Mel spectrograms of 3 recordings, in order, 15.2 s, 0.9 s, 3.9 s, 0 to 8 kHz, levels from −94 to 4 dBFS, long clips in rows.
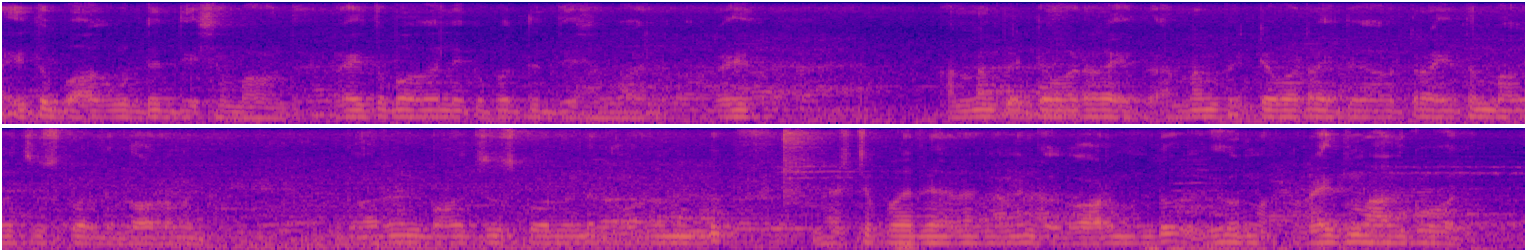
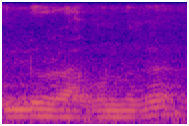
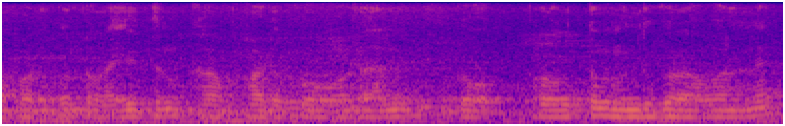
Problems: constant background noise, continuous background conversations, low volume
